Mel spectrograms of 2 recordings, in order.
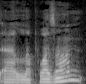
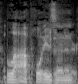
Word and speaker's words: La Poison: So next we have a familiar filmmaker to me, and I think you, Sacha Guitry's La Poison, or is that how you say it? – I think so, yeah. I think you got it. Good French there. – Or Le Poison. La Poison.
